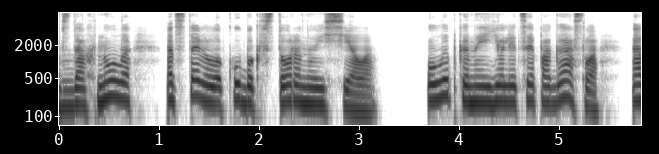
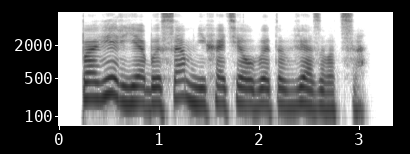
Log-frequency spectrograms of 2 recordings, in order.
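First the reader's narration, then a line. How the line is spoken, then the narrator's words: Sighing. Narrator (Russian): Данак вздохнул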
